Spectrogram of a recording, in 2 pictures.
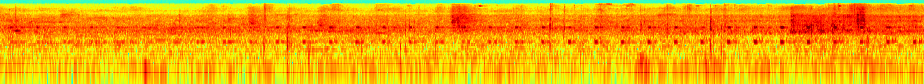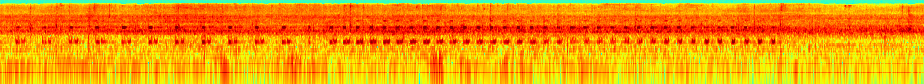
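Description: A pedestrian crossing signal ticks steadily, then speeds up into rapid beeps before stopping.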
